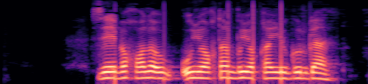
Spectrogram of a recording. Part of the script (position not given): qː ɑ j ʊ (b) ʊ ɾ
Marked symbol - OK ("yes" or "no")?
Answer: no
